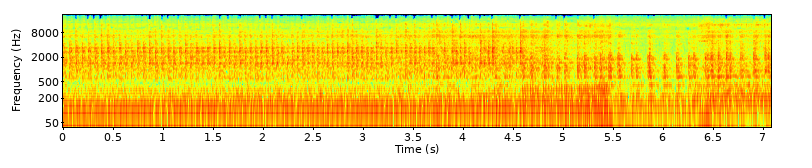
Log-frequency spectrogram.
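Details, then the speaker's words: Kawasaki JS440 two-stroke jet ski after replacing crank seals and a bearing, first start with oil in bearings, very smoky: fires right up and settles into steady buzzy idle, even beat, no knocking. "Man, this thing fired right up. That's pretty good."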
